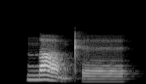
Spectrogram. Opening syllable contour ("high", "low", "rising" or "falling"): falling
